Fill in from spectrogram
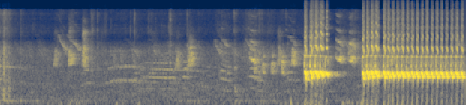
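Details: Soft twittering of other birds gives way to a barbet's loud, harsh call of quick, regular pulses on a flat pitch, a short burst then a longer one.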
